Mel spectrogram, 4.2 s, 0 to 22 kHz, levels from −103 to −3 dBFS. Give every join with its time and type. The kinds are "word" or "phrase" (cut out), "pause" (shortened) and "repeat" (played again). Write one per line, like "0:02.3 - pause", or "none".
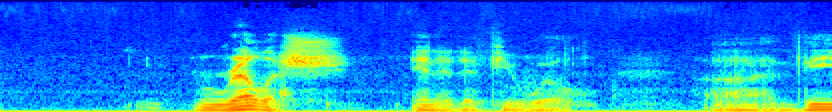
none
